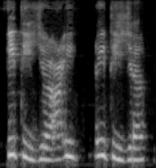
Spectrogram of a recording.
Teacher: عتيا کسرہ ہے اور اس کو تھوڑا سا لمبا کریں گے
